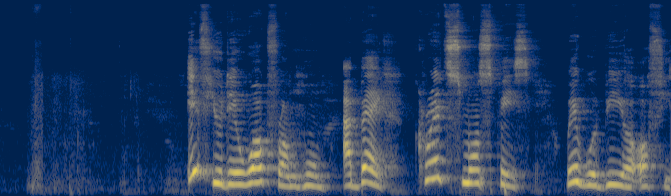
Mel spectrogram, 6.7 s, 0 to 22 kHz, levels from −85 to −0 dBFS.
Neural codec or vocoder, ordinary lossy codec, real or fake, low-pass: none; none; real; none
